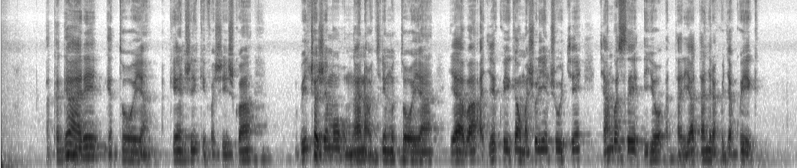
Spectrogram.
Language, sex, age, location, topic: Kinyarwanda, female, 25-35, Nyagatare, education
